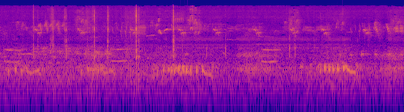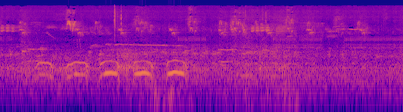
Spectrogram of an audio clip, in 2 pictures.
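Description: Pigeons cooing repeatedly, including a run of five short rising-and-falling coos about halfway through, over the high-pitched chirping of small birds.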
